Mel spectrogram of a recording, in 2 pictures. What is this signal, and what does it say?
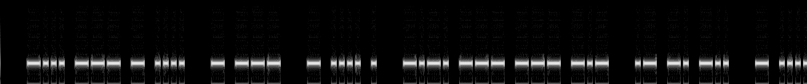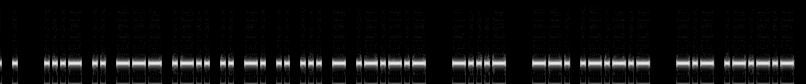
Morse code, heard as a keyed tone, about 30 wpm, 1000 Hz. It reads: BOTH TO THE COOK AND THE VIOLINIST. <BT> G. K.
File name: qotdfiles / 30wpm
